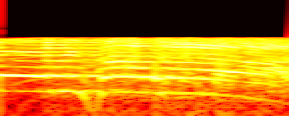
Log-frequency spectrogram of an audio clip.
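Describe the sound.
A large crowd roars a loud chant in unison, many voices blending into one sustained, full-throated shout that fills the whole short moment.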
